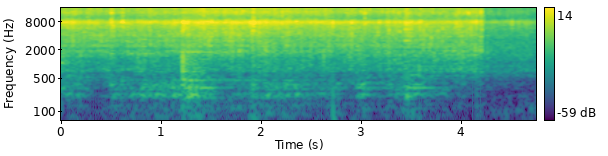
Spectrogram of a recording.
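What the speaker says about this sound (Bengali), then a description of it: "পেঁয়াজগুলো ফ্রাই করে নিই আগে।" Sliced onions fry with a bay leaf in a pan for a mutton dish, sizzling steadily with occasional stirring knocks until the level drops off near the end.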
